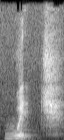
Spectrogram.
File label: "witch", English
